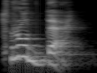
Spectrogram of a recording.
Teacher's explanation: two consonants that are the same. So the emphasis goes there and the o becomes short.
